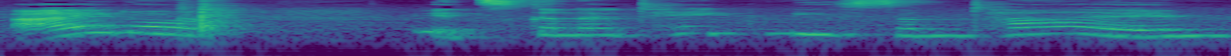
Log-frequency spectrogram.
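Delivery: hesitant, high-pitched voice. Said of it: "Even Uhura's like".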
